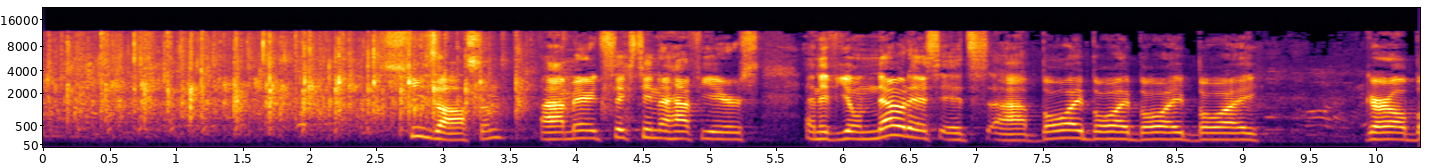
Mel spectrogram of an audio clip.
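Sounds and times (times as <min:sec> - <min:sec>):
audience clapping for a guest seated among them: 0:00.0 - 0:04.8
speech: 0:02.8 - 0:09.3, 0:09.9 - 0:10.3.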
